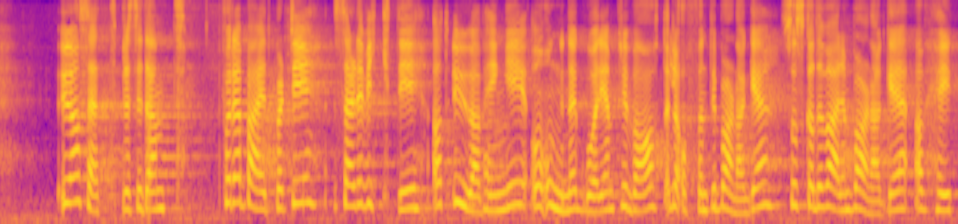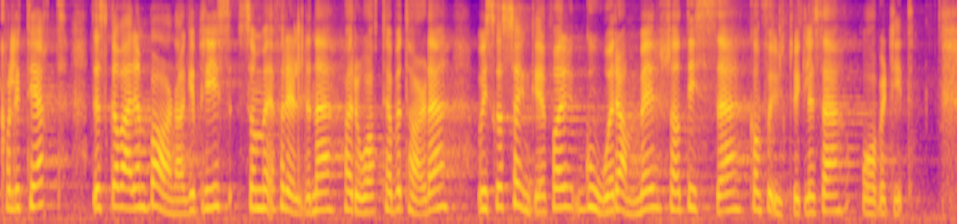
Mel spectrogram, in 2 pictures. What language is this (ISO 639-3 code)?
nor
